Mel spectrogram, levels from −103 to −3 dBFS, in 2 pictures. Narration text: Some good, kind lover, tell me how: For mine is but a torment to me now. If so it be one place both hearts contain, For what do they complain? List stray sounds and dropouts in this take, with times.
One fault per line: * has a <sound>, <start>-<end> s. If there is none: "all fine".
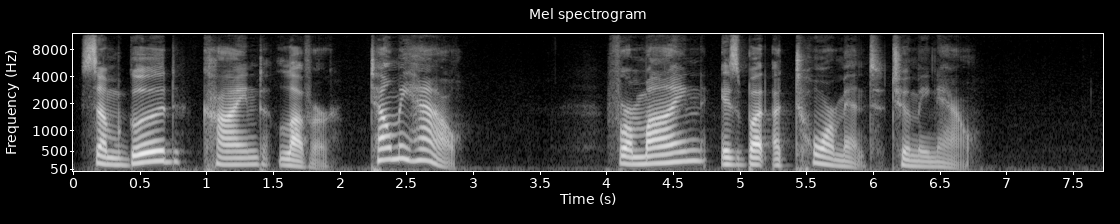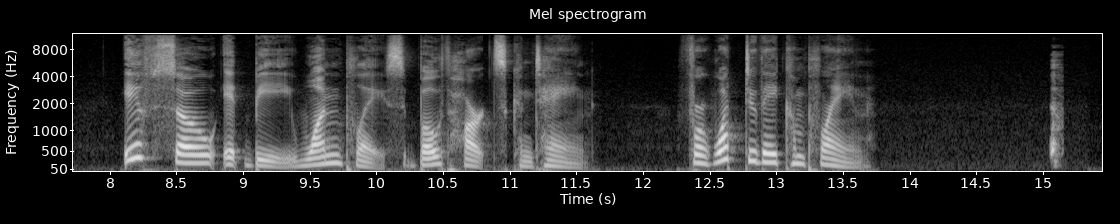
* has a cough, 15.0-15.2 s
